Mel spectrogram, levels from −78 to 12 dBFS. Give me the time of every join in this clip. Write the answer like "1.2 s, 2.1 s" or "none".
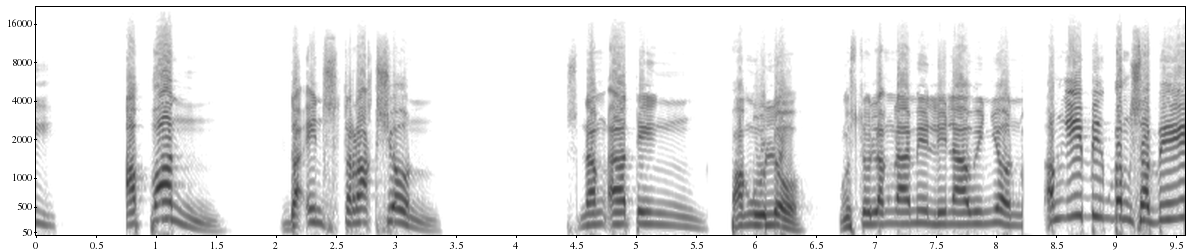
8.2 s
